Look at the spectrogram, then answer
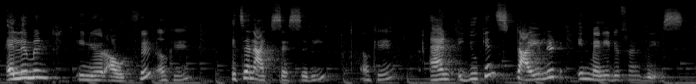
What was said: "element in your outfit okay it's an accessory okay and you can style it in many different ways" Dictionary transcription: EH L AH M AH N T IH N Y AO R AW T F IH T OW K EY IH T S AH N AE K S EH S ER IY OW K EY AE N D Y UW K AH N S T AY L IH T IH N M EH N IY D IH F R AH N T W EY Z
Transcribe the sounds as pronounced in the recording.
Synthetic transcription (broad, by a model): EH L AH M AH N T IH N Y AO R AW T F IH T OW K EY IH T S AH N AE K S EH S ER IY OW K EY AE N D Y UW K AH N S T AY L IH T IH N M EH N IY D IH F R AH N T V EY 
